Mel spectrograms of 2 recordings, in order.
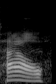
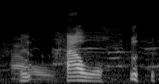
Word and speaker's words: Howe: you're from mississippi it turns into howell it's how but if you're from it but if but yeah it's h-o-w-e how how how but if you're from mississippi we turn everything into a couple syllables there howl yeah yeah so uh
